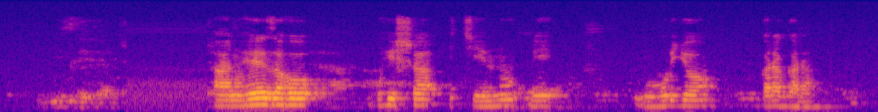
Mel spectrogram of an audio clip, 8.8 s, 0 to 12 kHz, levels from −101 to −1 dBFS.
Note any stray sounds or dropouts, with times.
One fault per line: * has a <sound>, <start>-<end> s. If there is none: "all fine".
all fine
